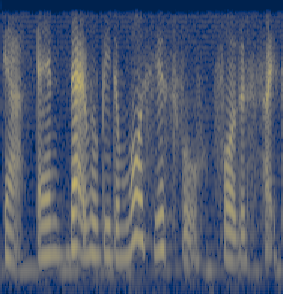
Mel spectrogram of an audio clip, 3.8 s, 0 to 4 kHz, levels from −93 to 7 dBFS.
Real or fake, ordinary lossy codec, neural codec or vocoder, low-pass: real; none; none; 3.6 kHz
